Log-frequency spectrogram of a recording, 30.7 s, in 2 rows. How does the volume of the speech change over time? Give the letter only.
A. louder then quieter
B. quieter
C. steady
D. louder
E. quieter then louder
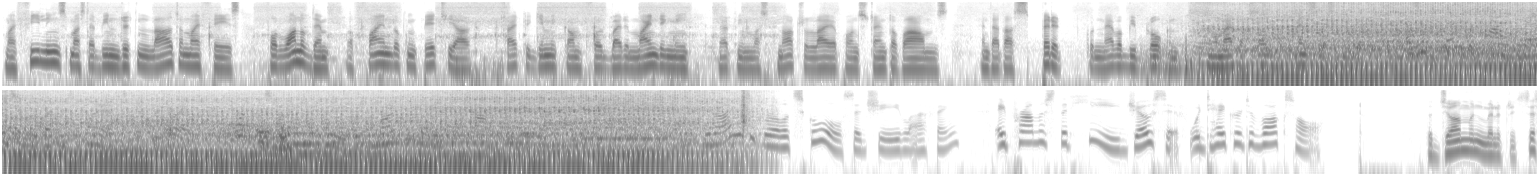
B.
